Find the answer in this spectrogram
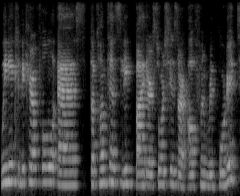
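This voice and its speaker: In a Korean accent, a woman with a bright, sharp tone speaks at a fairly high pitch and a moderate pace, her intonation fairly even. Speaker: PR specialist. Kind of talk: webinar presentation. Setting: online webinar.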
